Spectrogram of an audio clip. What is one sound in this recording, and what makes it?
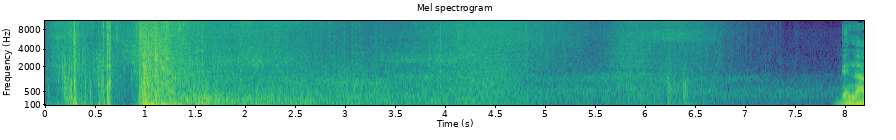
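A magical chime shimmers and hums, then fades.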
